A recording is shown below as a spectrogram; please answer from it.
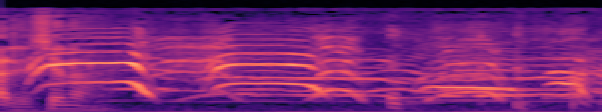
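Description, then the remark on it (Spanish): A group of coworkers shout and cheer together, their overlapping voices high and rising and falling in pitch, in three loud swells with brief dips between them. “Si pueden volver a gritar, por favor, tan amables?”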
